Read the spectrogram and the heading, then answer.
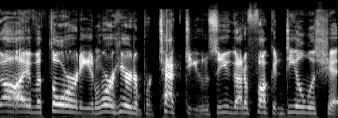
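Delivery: self-important, hard tough-guy authority bluster. Mimicking police who act all tough: imitating police acting tough. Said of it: "they act all tough and they're like".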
